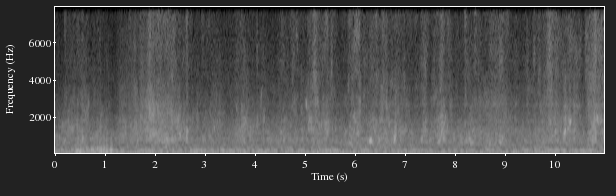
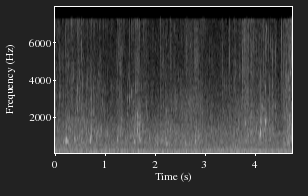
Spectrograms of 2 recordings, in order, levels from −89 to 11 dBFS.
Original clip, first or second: second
